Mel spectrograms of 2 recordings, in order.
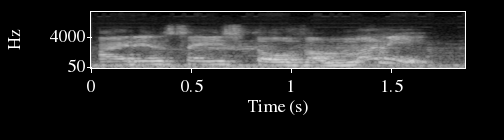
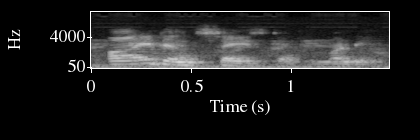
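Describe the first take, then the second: First: The word 'money' is stressed. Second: The word 'I' is stressed. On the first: Something other than money was stolen. "Di ko sinasabi na pera yung ninakaw niya" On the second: Someone else said it. "hindi ako ang nagsabi"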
